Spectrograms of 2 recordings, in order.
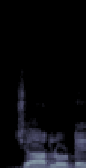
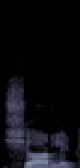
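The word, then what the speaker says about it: Charlotte: दूसरी तरफ doctor Stanhope की बड़ी और समझदार बेटी, जिसका मैं पहले चार्लोटे जिसको कहा है, इसकी सही जो प्रोनाउंसिएशन है वो शार्लेट है, तो इसके लिए सॉरी,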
